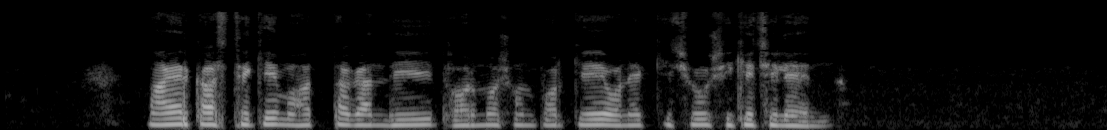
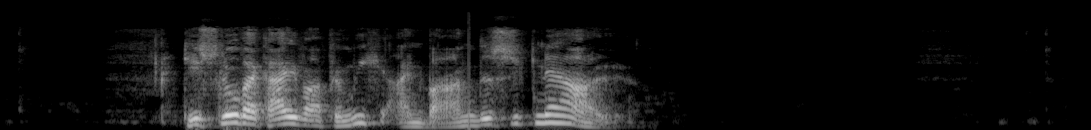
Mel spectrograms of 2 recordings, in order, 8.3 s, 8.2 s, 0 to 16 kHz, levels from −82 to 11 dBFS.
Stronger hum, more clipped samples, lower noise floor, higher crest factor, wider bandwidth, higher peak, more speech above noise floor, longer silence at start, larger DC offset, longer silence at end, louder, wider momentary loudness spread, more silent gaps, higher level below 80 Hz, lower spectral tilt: neither; neither; second, -75 dBFS vs -87 dBFS; about the same, 20 dB vs 20 dB; first, 11.5 kHz vs 7.4 kHz; second, -8 dBFS vs -2 dBFS; second, 48 dB vs 69 dB; about the same, 1.1 s vs 1.2 s; neither; second, 2 s vs 3.6 s; second, -27 LUFS vs -18 LUFS; second, 11 LU vs 16 LU; neither; about the same, -66 dBFS vs -62 dBFS; first, -8 dB/octave vs -5.5 dB/octave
